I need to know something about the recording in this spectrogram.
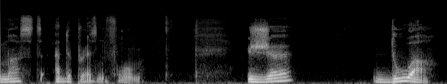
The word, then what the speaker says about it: dois: Je dois. Okay, remember, final S is not pronounced. Je dois. OE, when you combine the two, you get the sound wa wa wa.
